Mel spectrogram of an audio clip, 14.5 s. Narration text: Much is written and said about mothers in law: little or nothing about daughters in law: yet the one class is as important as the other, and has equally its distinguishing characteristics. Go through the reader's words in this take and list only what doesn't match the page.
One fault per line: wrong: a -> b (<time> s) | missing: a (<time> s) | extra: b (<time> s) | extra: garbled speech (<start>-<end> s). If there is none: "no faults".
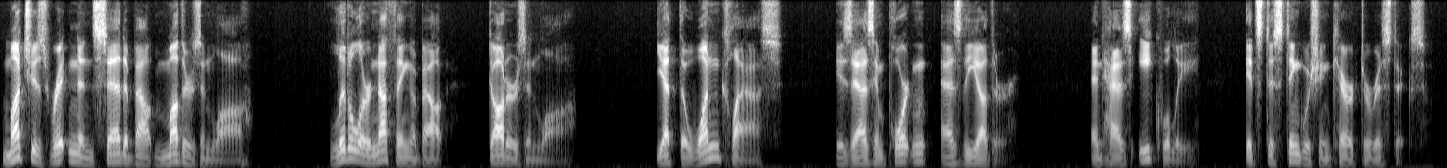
no faults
